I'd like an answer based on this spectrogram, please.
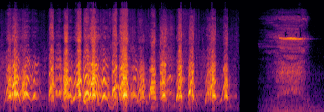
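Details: Dog barking: a rapid burst of about fifteen sharp, mid-pitched barks packed into under five seconds, some running together, followed by silence and a short faint hiss.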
